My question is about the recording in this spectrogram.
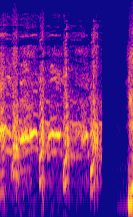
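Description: A man laughing in a run of short bursts, about four of them, that cut off abruptly about one and a half seconds in.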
